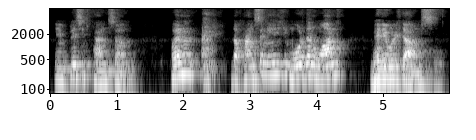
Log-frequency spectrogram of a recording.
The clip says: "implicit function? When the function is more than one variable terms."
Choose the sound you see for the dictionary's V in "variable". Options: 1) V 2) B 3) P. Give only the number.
2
